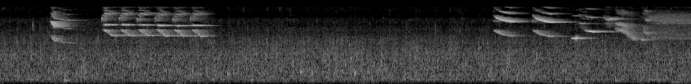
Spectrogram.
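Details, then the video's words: Chestnut-bellied seed finch performing dedim song with stream noise: two bursts of very high, rapid, buzzy repeated notes separated by nearly three seconds of quiet, steady water murmur. "Papa Arroz Dedim com Som de Riacho (Papa arroz do Nordeste)"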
